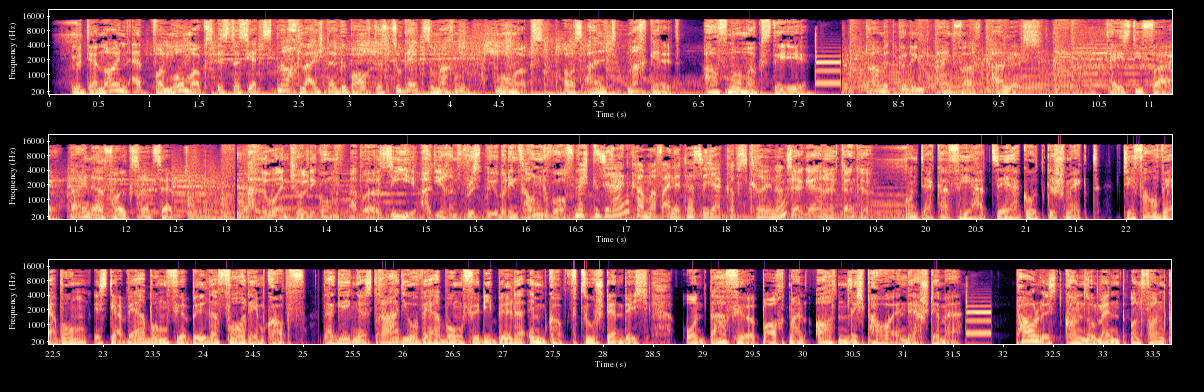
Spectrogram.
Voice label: german voice over male commercial

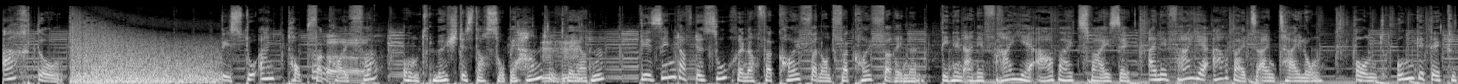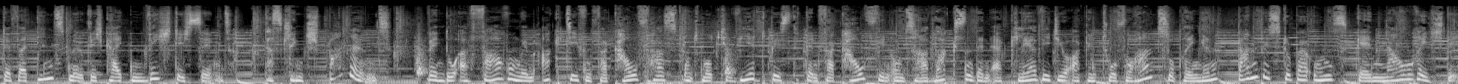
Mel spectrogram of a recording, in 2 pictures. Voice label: german voice over female narrator

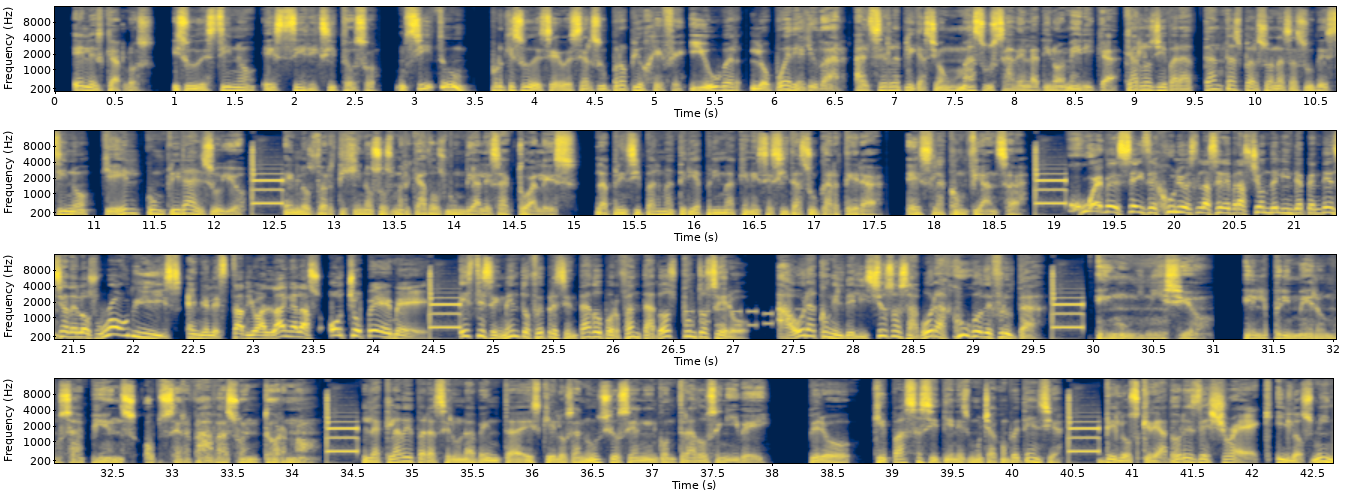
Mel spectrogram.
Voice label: spanish voice over male narrator

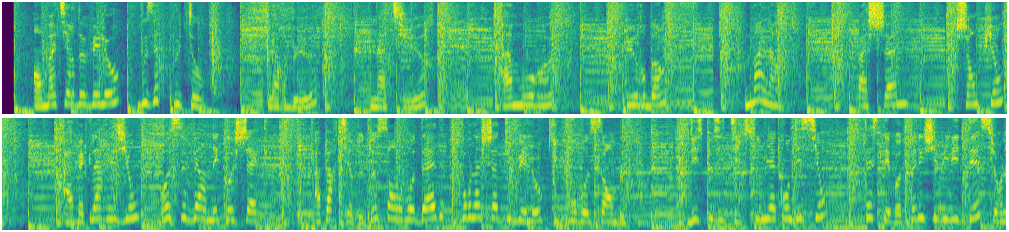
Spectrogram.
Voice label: french voice over female commercial

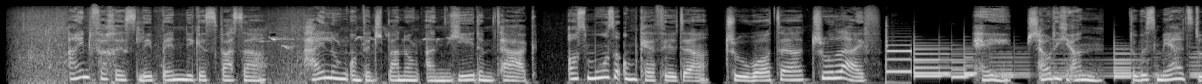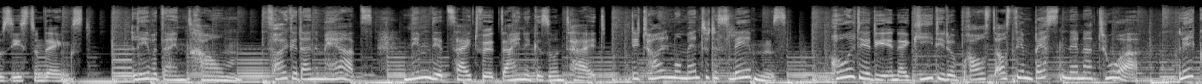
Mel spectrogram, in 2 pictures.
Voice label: german voice over female commercial

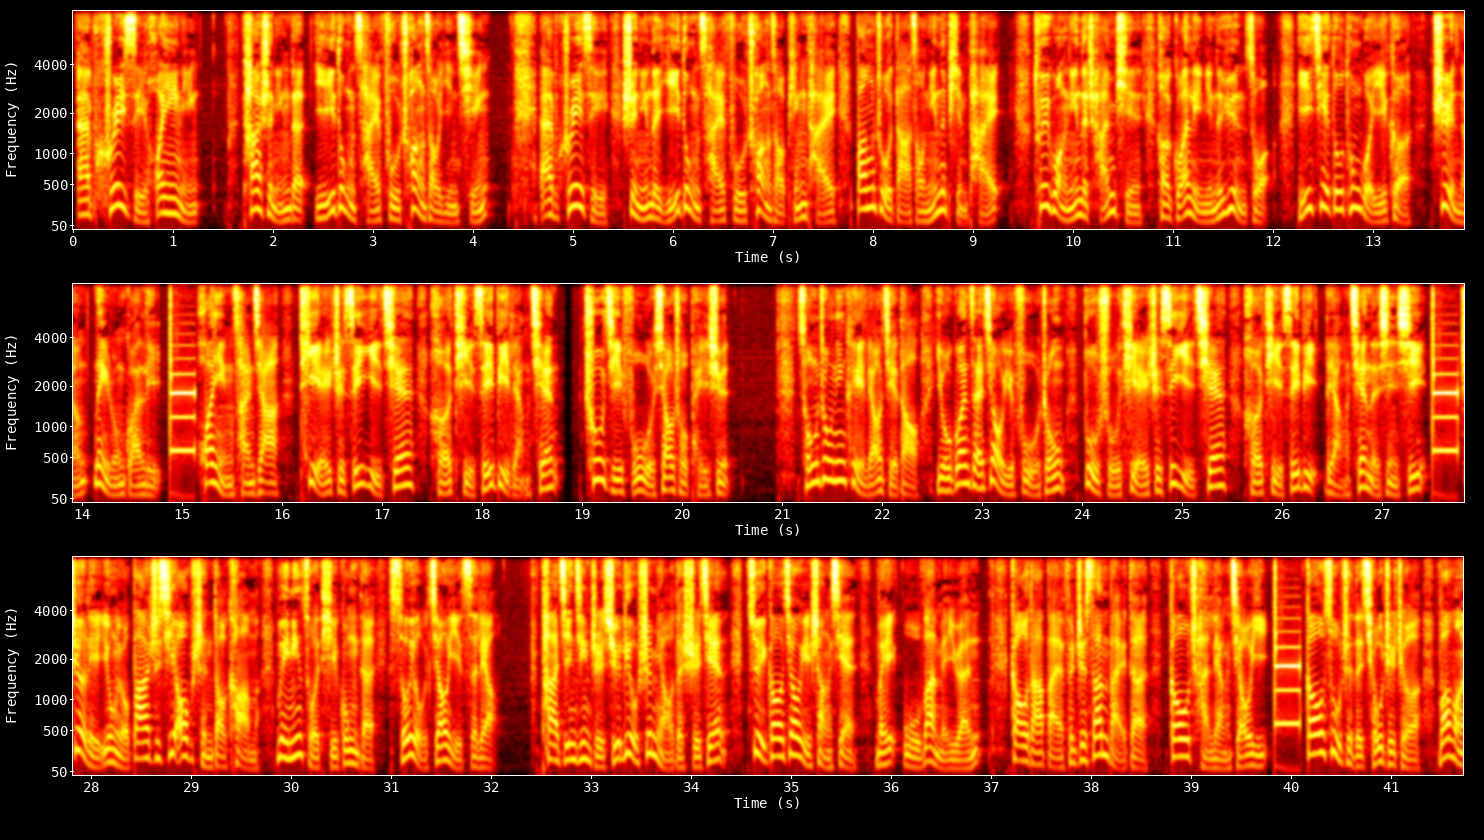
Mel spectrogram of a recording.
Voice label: chinese voice over male narrator

